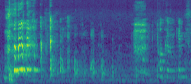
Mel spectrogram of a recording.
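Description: Two girls laugh together.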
